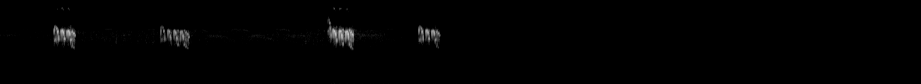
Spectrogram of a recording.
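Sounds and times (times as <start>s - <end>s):
Eurasian skylark singing: 0.0s - 4.4s.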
